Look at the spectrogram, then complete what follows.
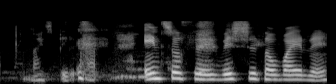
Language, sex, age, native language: Icelandic, female, 18-19, Lithuanian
